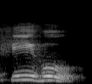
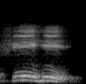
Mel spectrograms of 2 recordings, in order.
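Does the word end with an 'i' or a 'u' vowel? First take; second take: u; i. First: The final vowel is a 'u' sound. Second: The final vowel is an 'i' sound. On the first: The speaker calls it wrong. "we don't read fihu" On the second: The speaker calls it right. "We just read it fihi"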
